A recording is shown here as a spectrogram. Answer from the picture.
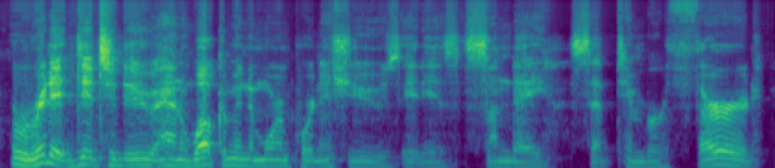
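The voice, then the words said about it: Strained, hoarse voice. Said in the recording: “my voice is struggling a little bit. I did scream a lot.”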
